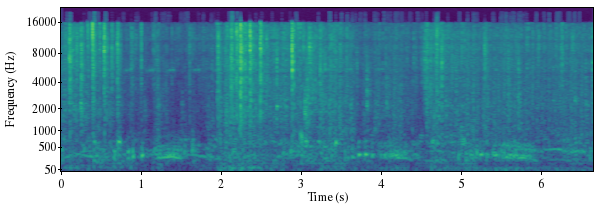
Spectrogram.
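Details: Jacobin pigeons cooing: low, throaty, rolling coos overlap in a steady murmur, with several birds seemingly calling at once and soft rustling beneath.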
